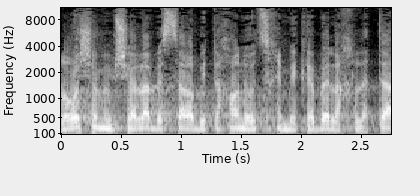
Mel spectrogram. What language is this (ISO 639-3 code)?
heb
